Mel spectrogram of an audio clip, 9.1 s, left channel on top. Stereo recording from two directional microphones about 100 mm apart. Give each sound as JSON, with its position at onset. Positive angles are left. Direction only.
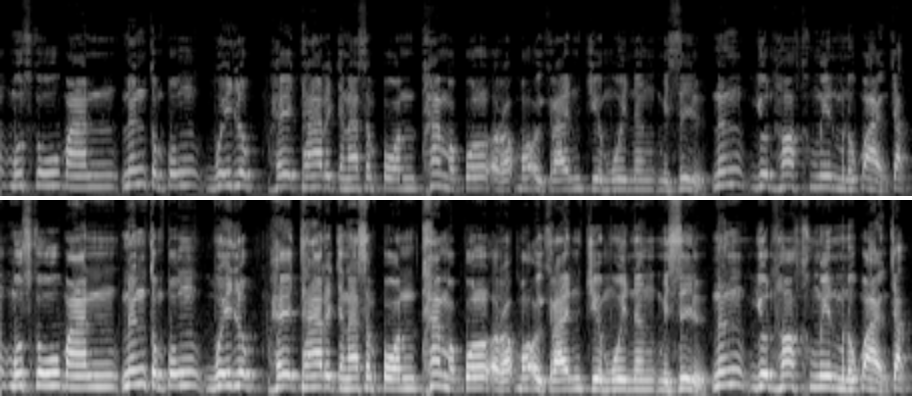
{"t": 0.1, "sound": "a man's voice", "side_deg": -25}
